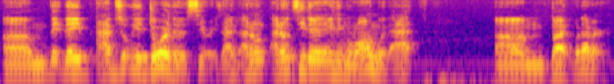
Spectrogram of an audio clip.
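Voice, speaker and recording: A man's voice: medium pitch, expressive, a little fast, darkish tone. Rambling man hosting a live stream. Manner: rambling, frequent fillers and restarts. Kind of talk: casual live-stream chat answering viewer questions.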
